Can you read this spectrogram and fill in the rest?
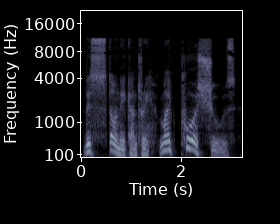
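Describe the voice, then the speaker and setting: A man voicing a dapper little foreign detective in a storybook reading, plaintive and fastidious. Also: fairly low pitch, huge pitch swings, breathy edge, no room sound, studio quality, heavily acted. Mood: mournful.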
